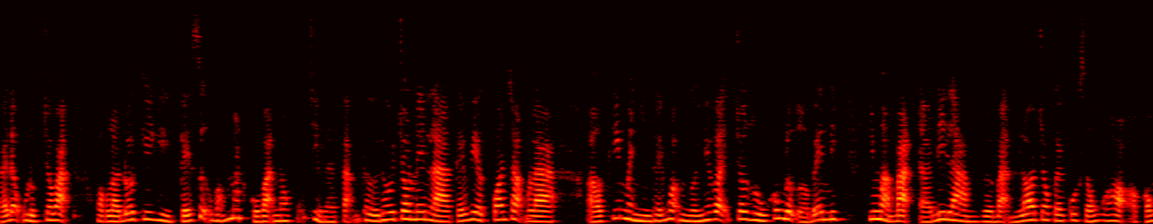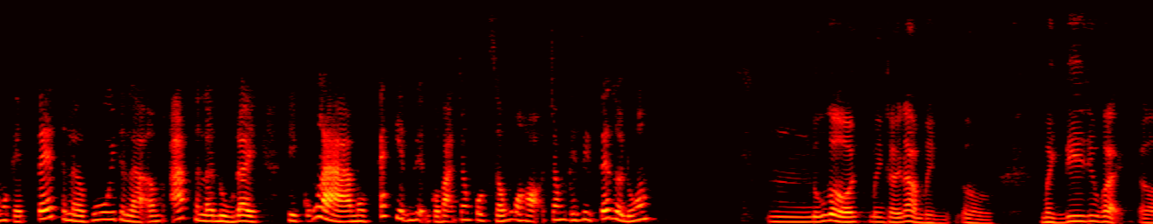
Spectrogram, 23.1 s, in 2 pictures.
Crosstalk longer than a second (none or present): none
